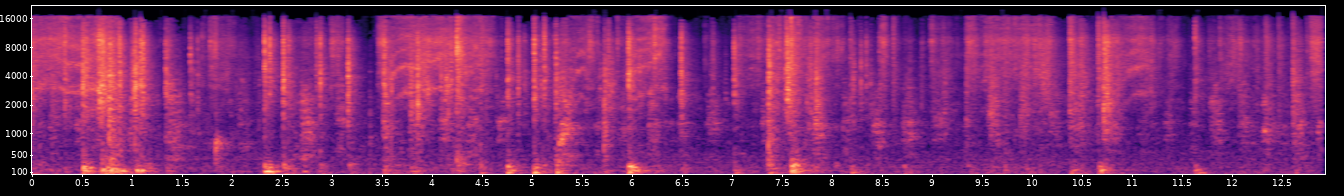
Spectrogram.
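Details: Dog going wild over a remote-control toy car, with a dense run of short yelps, barks and whines over nearly thirteen seconds, plus scuffling and the toy car's buzz.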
